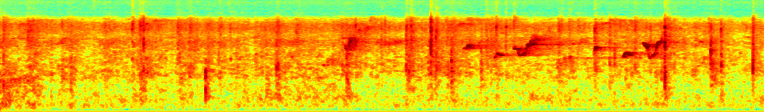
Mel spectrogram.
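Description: Faint, short high bird chirps from birds feeding in a fruiting tree, a few stepped runs of notes from about halfway through, with scattered faint clicks.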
